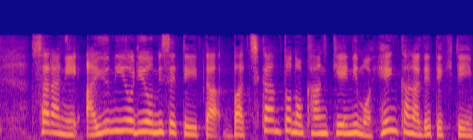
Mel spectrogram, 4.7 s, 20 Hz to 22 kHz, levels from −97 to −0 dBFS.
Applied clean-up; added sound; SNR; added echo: none; none; none; none.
